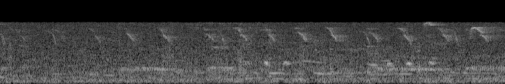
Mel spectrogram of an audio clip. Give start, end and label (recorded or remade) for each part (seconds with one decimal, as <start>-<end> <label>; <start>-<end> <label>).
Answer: 0.0-1.9 recorded; 1.9-2.7 remade; 2.7-5.1 recorded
